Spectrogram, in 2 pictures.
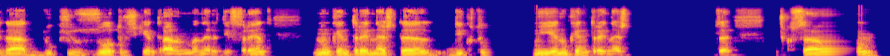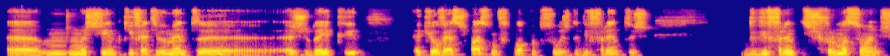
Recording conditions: video call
